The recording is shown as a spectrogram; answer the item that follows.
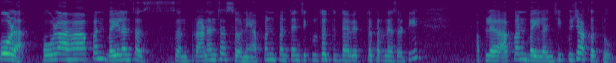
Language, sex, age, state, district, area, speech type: Marathi, female, 60+, Maharashtra, Nanded, urban, spontaneous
